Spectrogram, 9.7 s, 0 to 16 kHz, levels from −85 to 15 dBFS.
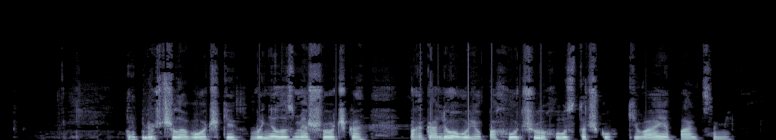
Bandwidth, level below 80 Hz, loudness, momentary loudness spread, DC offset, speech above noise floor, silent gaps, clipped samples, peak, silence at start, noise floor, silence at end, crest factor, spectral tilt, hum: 11 kHz; -50 dBFS; -13 LUFS; 11 LU; under 0.1%; 54 dB; none; under 0.1%; 0 dBFS; 1.6 s; -67 dBFS; 0.6 s; 14 dB; -6.5 dB/octave; none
